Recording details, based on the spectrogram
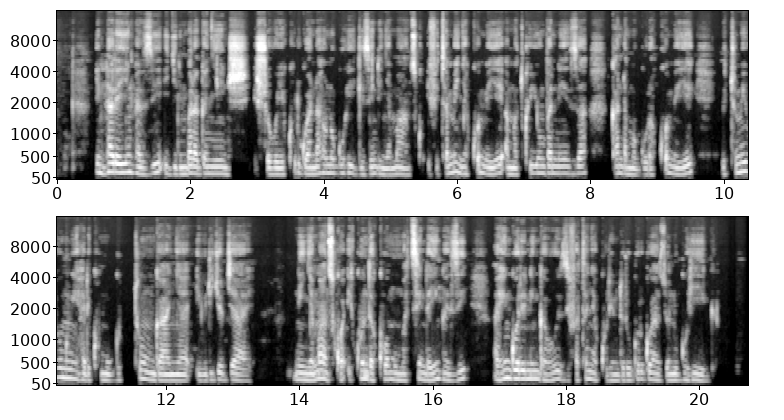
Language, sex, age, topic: Kinyarwanda, female, 25-35, education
